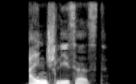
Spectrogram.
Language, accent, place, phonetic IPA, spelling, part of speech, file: German, Germany, Berlin, [ˈaɪ̯nˌʃliːsəst], einschließest, verb, De-einschließest.ogg
- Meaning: second-person singular dependent subjunctive I of einschließen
